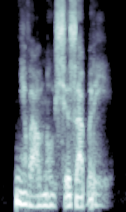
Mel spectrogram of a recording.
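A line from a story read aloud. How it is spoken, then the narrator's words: Whispering. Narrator (Russian): прошептала я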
